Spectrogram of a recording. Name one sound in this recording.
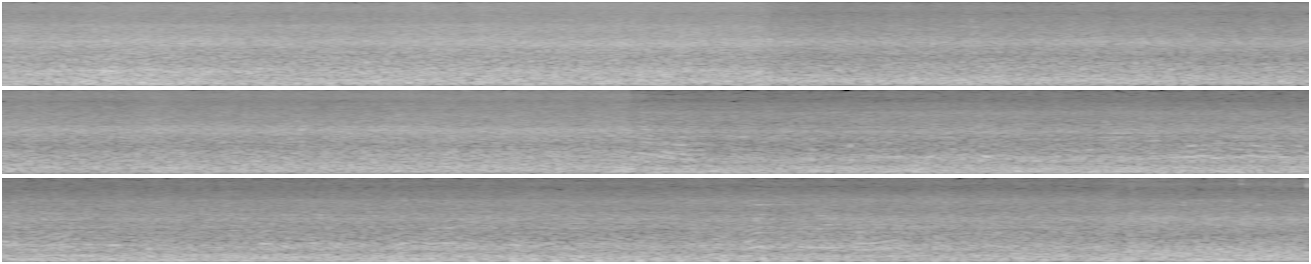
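Floodwater rushes and roars loudly.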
